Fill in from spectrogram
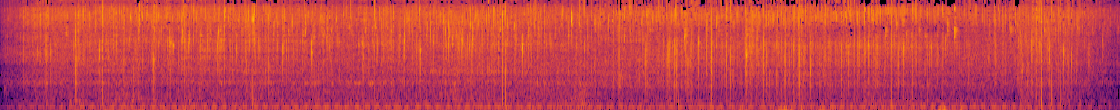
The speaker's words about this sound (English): That was butter sizzling in a pan.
